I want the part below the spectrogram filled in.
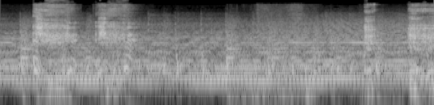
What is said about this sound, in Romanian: Tuse.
